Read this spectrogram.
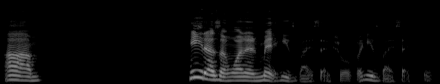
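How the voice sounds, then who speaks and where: A woman's voice: lowish voice, expressive, normal speed, fairly bright tone. A woman streamer casually telling a rambling, chatty anecdote to her viewers. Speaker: VTuber streamer. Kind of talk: casual storytelling chat.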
